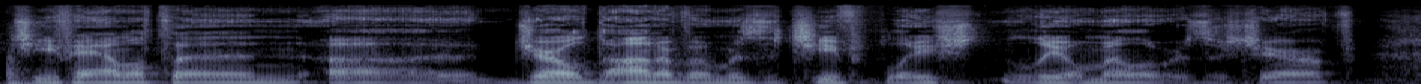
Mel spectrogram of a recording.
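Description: A man with an American accent speaks in a somewhat breathy voice. His intonation is monotone and flat. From US Midwest (Sioux City, Iowa). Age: 60s. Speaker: retired sheriff. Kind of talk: casual chat. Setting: studio.

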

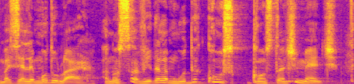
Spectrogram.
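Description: With noticeable background noise, a man speaks at a moderate pace with lively intonation. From rural Brazil. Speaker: franchise entrepreneur. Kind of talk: interview.

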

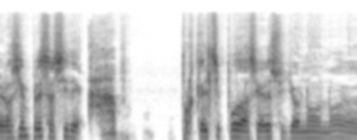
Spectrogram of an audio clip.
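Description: With a Mexican accent, a man speaks at medium pitch and a moderate pace in a dry, close sound with no echo. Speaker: podcast host, engineer. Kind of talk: casual interview chat.

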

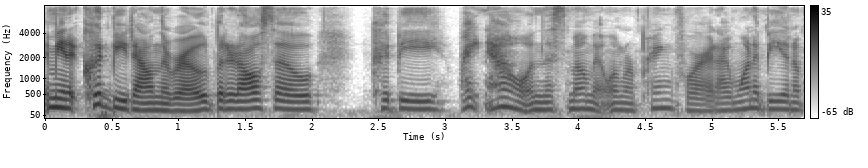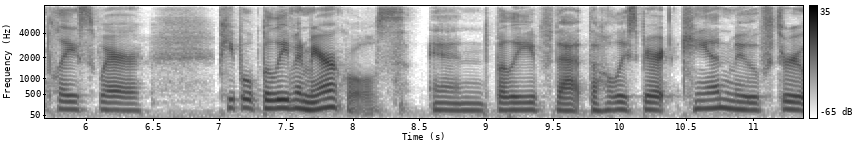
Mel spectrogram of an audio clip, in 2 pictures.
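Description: With a very deep, low pitch and an American accent, a woman speaks at a moderate pace on a very clean recording with a silent background. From Ohio, US Midwest. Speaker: teacher. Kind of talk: casual chat. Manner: animated.

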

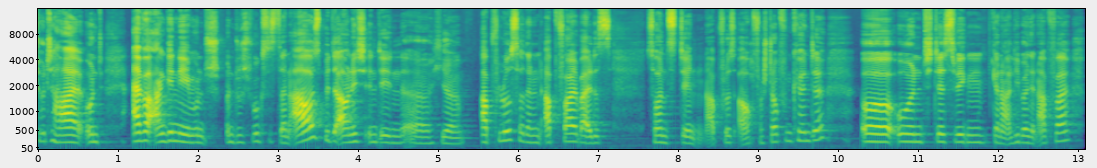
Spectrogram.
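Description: On a very clean recording with a silent background, a woman speaks at a fairly slow pace and medium pitch, bright and sharp in tone, with ordinary pitch variation and big swings in loudness. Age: 20s. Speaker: podcast co-host. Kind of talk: casual chat.

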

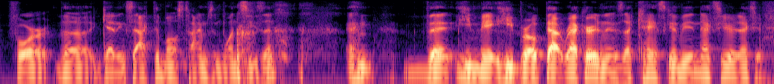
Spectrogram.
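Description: In an American accent, a man with an unremarkable speaking voice talks at a fairly quick pace, his fairly low pitch held to a fairly even intonation. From Boston, US. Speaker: fantasy football podcast host. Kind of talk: casual chat.

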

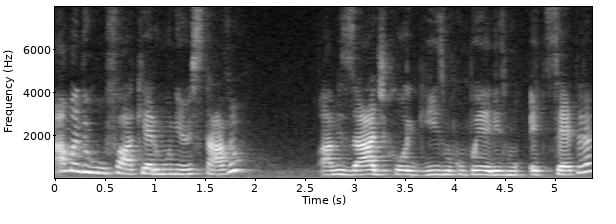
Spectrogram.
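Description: This woman's delivery comes at a moderate pace in a plain, everyday voice. She holds a medium pitch and varies it in an ordinary way. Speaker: podcast co-host. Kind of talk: casual chat.

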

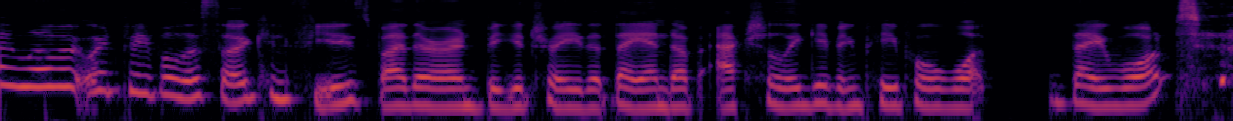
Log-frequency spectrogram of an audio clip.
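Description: A woman with an Australian accent speaks at a medium pitch and a fairly quick pace. Her loudness is very even, her pitch varies in an ordinary way, and background noise is noticeable. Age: 30s. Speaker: podcast co-host, visual artist. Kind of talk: casual chat.

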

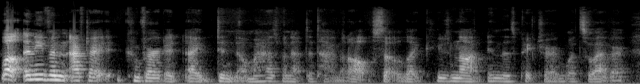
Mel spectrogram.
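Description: With noticeable background noise and audible room echo, a woman with a Canadian accent and a very deep, low voice talks at a fairly quick pace with hardly any pauses, lively intonation and big swings in loudness. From Netherlands, raised in Canada. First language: Dutch. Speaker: guest, teacher. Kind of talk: interview, personal story.

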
